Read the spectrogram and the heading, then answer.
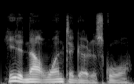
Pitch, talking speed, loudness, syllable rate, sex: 105 Hz, 355 wpm, -17 LUFS, 6.5 syllables/s, male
